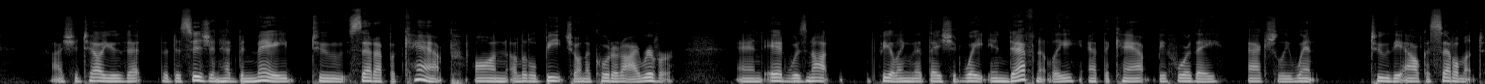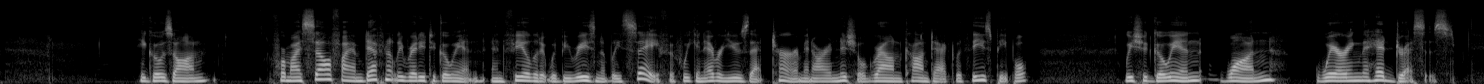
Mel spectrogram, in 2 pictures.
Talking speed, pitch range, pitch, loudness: 175 wpm, 140-165 Hz, 145 Hz, -24 LUFS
